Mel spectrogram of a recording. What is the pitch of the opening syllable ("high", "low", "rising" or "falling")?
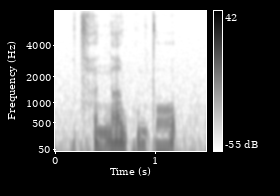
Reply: low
